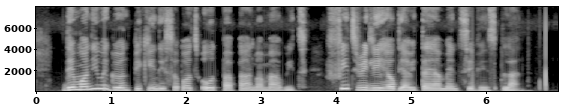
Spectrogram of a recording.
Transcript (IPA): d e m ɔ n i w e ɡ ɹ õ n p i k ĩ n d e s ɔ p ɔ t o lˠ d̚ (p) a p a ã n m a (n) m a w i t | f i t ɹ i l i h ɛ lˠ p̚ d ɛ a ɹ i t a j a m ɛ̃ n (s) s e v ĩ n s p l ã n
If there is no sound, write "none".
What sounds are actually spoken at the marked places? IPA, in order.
p, none, t

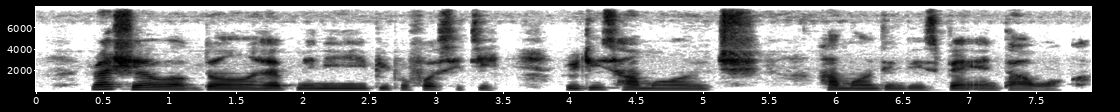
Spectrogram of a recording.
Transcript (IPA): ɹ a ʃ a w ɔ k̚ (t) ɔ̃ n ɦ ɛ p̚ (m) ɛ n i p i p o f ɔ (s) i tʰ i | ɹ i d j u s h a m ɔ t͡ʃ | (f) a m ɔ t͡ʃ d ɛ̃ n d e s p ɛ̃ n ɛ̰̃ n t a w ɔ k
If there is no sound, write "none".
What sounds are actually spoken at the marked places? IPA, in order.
d, m, s, h

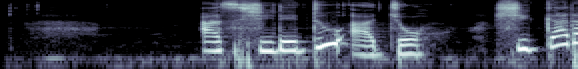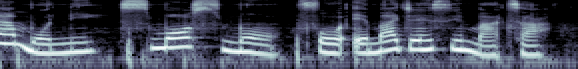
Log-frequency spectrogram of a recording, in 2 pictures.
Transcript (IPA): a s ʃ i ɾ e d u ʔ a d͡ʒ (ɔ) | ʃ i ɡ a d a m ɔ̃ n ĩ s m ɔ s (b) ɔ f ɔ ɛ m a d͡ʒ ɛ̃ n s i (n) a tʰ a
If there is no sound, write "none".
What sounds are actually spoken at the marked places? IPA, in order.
ɔ, m, m

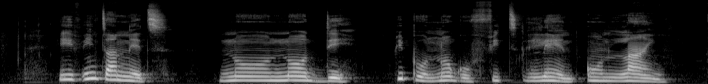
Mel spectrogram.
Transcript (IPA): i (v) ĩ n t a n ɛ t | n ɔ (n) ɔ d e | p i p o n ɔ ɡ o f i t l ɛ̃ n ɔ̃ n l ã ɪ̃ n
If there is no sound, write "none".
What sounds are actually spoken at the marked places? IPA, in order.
f, n

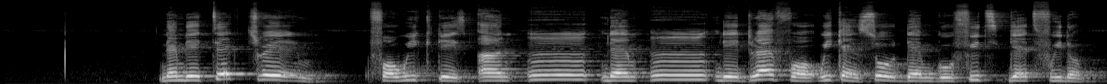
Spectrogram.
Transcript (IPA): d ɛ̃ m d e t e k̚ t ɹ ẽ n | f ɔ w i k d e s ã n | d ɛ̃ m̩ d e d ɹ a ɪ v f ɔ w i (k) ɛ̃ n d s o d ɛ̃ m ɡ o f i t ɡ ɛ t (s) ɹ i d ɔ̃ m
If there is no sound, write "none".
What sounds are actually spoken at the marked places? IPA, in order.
k, f

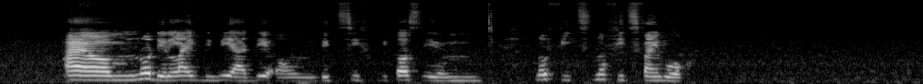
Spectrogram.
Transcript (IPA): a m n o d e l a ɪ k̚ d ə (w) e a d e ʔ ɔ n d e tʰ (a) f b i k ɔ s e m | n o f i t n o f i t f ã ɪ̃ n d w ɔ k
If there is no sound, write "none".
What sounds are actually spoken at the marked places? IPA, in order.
w, i

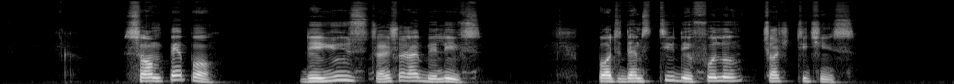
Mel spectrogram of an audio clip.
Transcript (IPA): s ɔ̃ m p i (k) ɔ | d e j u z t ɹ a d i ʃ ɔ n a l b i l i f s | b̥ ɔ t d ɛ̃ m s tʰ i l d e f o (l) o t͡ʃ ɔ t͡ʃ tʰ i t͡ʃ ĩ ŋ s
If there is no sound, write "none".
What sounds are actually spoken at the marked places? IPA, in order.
p, l

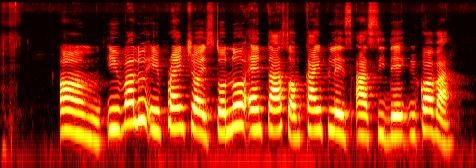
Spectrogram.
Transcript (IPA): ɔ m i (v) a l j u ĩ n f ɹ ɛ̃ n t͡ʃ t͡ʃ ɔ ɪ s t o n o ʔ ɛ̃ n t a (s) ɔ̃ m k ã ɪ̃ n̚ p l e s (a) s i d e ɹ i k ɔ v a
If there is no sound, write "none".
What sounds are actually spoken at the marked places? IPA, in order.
v, s, a

